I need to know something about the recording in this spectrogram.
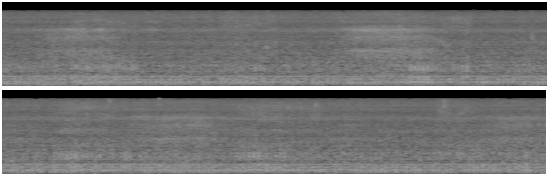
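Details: Rudy, a happy domestic cat, purring: a steady, unbroken rumbling purr that holds an even level across the whole stretch, under a wash of soft broadband hiss, with no other clear sounds.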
